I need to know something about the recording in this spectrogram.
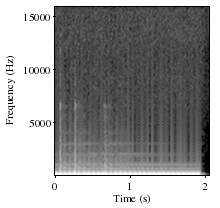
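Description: A bass sample from a hip-hop drum kit's bass folder plays a single low, bass-guitar-like plucked note held at one pitch. It is re-struck about three times in the first second and cuts off abruptly near the end.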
